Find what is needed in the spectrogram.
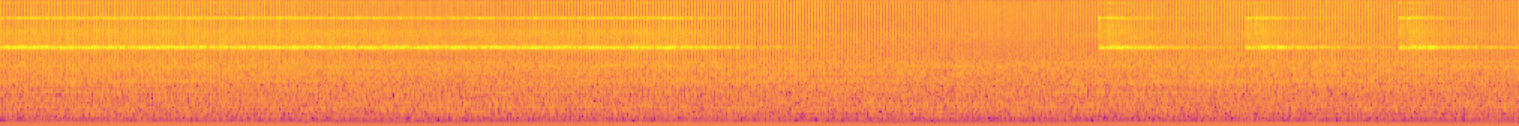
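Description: Faint altar bell ringing at the elevation of the chalice: one high ringing tone held for about five seconds, then three short rings about a second apart near the end.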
